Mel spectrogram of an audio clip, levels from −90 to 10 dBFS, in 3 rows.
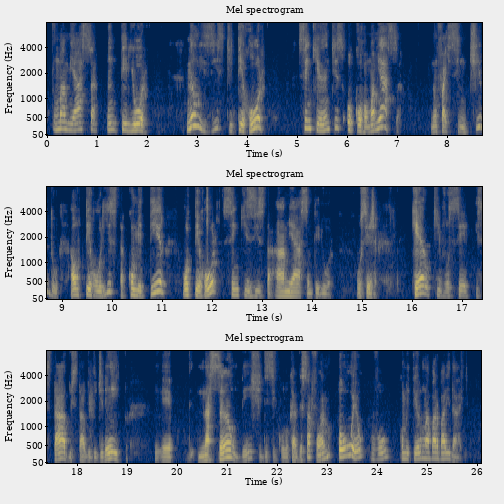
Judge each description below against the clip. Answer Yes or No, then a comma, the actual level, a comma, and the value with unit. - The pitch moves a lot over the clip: Yes, wide, 7.6 semitones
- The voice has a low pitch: No, medium, 155 Hz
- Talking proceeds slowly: Yes, slow, 115 wpm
